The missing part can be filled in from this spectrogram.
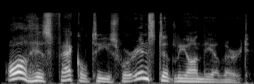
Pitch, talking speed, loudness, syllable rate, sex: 155 Hz, 190 wpm, -18 LUFS, 5.9 syllables/s, male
